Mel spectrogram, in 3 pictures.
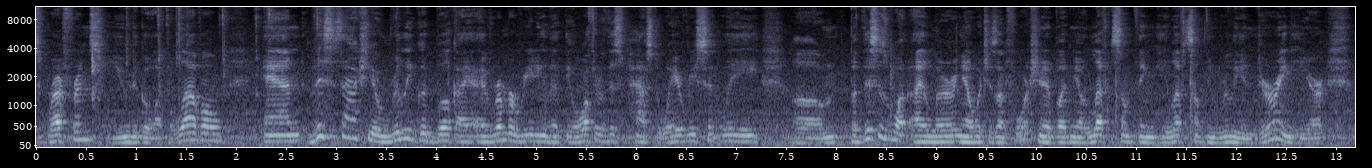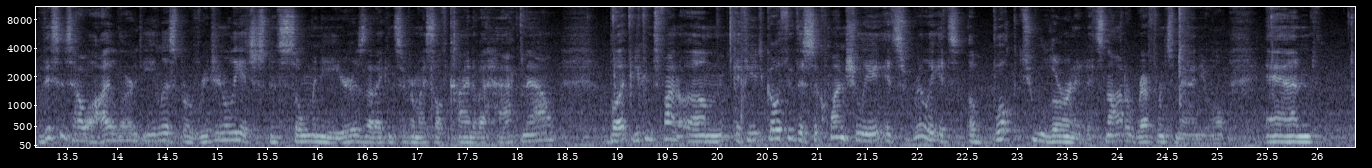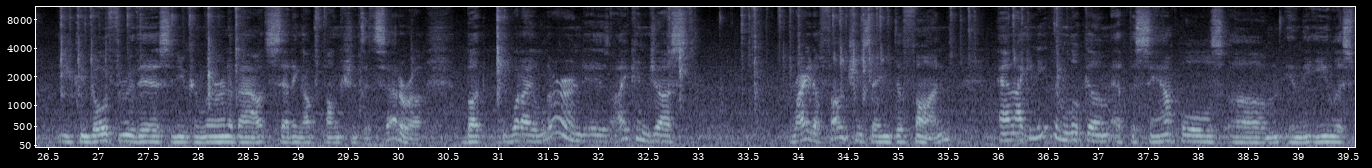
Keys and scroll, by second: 0.7 u, 1.4 Down, 1.5 Return, 2.0 Down, 2.4 Page_Down, 2.9 Down, 3.1 typing, 3.4 Down, 3.7 Down, 3.8 Down, 18.1 Down, 18.6 Down, 18.7 Down, 19.1 Up, 19.2 Up, 19.4 Right, 19.9 Right, 20.0 Right, 24.7 Return, 25.7 Down, 26.2 Down, 26.3 Down, 26.7 Down, 26.9 Down, 27.0 Down, 27.4 Right, 27.9 Right, 28.0 Right, 28.2 Up, 28.5 Return, 31.1 q, 32.7-36.7 typing.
